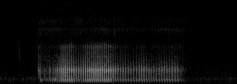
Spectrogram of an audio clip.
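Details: Sleeping pug snoring, with eye rolls, dreaming and puffs of air escaping his jowls: one long, rough, buzzing breath lasting over a second.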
